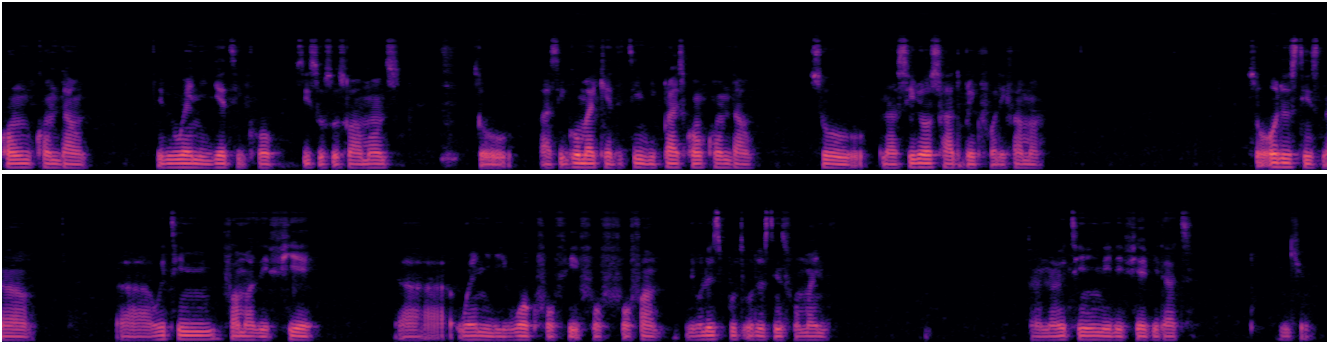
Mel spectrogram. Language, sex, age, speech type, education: Nigerian Pidgin, male, 30-45, spontaneous, tertiary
